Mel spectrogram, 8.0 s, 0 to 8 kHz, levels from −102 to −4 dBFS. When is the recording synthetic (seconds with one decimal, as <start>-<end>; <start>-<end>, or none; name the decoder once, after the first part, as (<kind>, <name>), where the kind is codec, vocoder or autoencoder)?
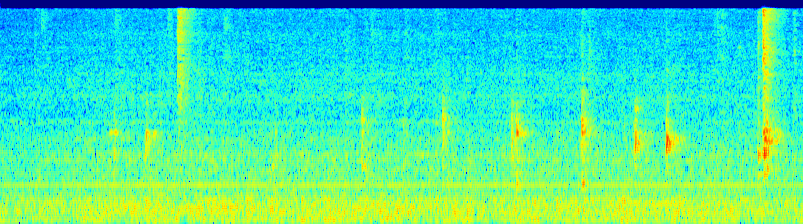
none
